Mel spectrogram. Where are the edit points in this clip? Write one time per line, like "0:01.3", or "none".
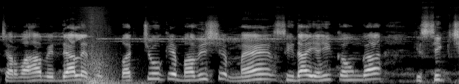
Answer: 0:01.0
